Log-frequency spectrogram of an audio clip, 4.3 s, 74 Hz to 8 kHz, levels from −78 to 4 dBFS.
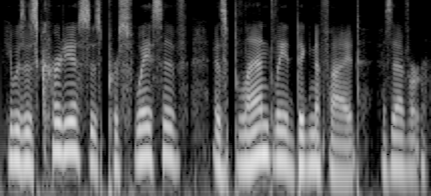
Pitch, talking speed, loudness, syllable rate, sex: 160 Hz, 155 wpm, -17 LUFS, 4.8 syllables/s, female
